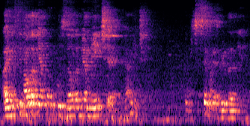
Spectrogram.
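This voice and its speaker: A man's voice: a little high, fairly quick, background noise. A man preaching a sermon in a church, emphatic and full of personal stories. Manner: emphatic, storytelling. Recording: echoey church hall from far off.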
